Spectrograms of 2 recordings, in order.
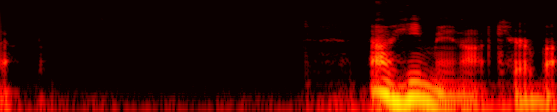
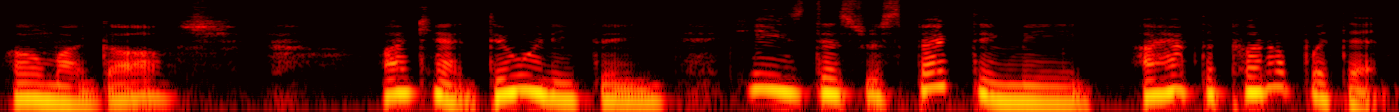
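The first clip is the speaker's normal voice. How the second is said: mock panic; 8 semitones higher, 5 dB louder than usual. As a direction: ham up the helpless teacher falling apart. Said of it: "you assume I walk away and I go".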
